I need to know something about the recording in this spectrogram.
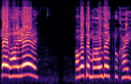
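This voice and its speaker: A man with a West Bengal accent voicing a pushy, freeloading drunkard in a comic cartoon, nagging repetitively through a pitched-up effect. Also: little pitch movement, moderate pace, fairly bright tone, no echo. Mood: pestering. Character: pushy, freeloading male drunkard craving booze.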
